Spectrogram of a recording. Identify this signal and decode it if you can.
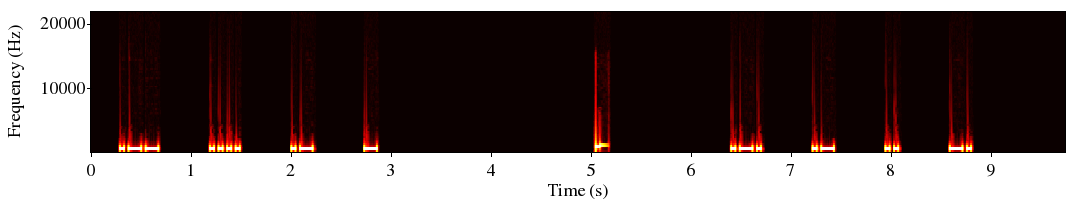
Morse code, heard as a keyed tone, about 27 wpm, spaced as for 13 wpm, 700 Hz. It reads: WHAT RAIN
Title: 4x Character Spacing - Top 300 Words - 28wpm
